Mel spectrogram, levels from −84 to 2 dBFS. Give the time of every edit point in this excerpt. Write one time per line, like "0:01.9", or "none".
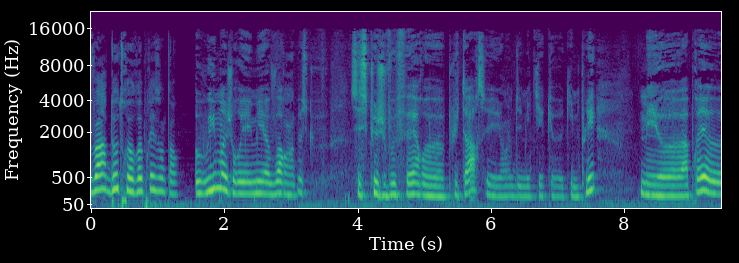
0:01.4
0:03.1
